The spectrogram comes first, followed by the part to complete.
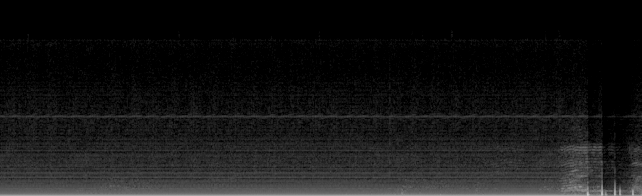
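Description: Steady electrical mains hum from a public-address microphone feed: a low buzz with a ladder of overtones. Near the end come several loud knocks of a handheld microphone being handled.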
